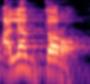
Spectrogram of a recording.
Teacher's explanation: یہ را کو موٹا کریں گے کیونکہ را پہ فتحہ ہے، زبر ہے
